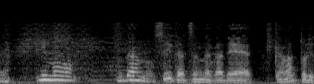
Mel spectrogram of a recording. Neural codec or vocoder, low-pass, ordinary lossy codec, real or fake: codec, 16 kHz, 0.4 kbps, LongCat-Audio-Codec; 7.2 kHz; none; fake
